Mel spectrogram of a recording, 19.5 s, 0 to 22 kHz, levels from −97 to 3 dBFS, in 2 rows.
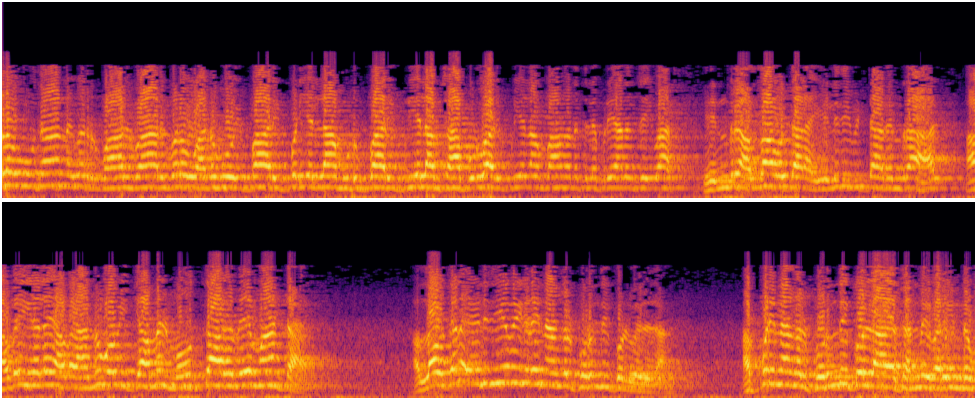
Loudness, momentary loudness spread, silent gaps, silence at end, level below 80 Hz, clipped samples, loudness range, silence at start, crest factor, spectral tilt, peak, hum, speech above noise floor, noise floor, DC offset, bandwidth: -8 LUFS; 8 LU; none; 0 s; -36 dBFS; 1%; 3 LU; 0 s; 8 dB; -5.5 dB/octave; 0 dBFS; none; 24 dB; -32 dBFS; under 0.1%; 8 kHz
